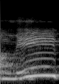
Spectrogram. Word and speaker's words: मे: भी बोलते हैं लोग इसका उच्चारण भी आप देखें कि ये एक मात्रा है में बनता है ये मैं नहीं है इसलिए मे पसी यंतु सी दीर्घ है तो सारे तीर्थंकर ये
